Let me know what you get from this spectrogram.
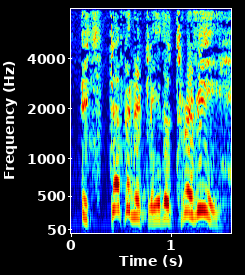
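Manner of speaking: high-pitched, emphatic call; excited confirmation. A narrator's reading. Console operator confirms the ship to the crowd, excitedly.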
